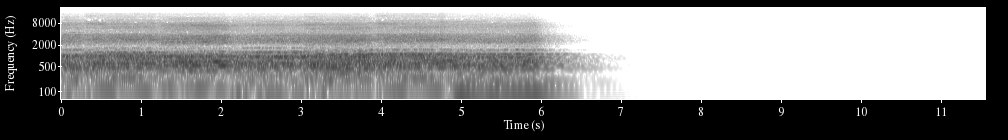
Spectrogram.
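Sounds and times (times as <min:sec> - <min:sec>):
chorale bass part: 0:00.0 - 0:06.3.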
